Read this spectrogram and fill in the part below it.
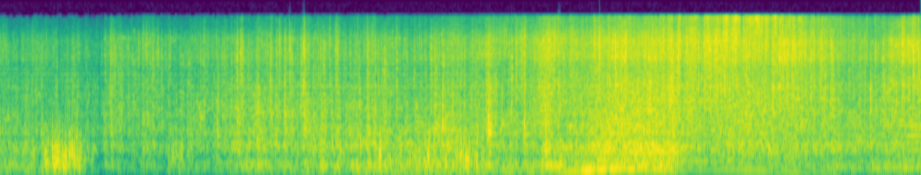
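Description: A rally car's engine roars as it speeds past close by.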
